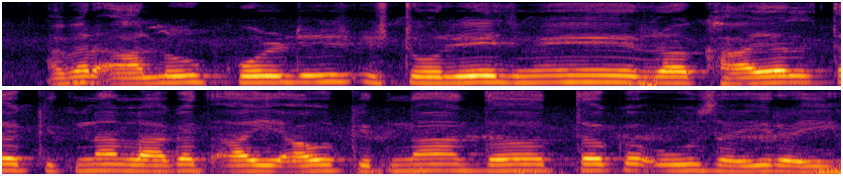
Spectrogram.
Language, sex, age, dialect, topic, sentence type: Bhojpuri, male, 25-30, Western, agriculture, question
